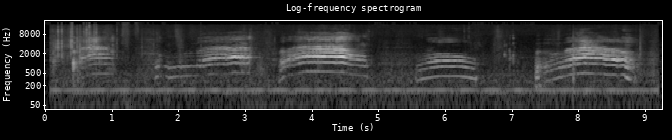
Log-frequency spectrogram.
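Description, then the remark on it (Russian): A domestic cat yowls loudly beside a desk, letting out about five drawn-out, wavering cries in a row, with a steady low electrical hum running underneath. “Один из них, например, когда мой кот начал орать вдруг рядом с, со столом. Этот момент даже попал на запись.”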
